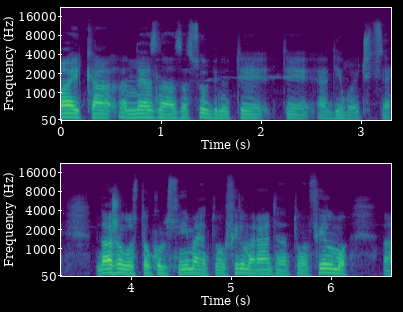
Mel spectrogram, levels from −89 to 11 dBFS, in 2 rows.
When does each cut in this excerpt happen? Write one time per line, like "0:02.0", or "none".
none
